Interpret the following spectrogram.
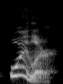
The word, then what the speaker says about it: Euler: which i pronounce for some weird reason is pronounced euler which is kind of cool i like that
